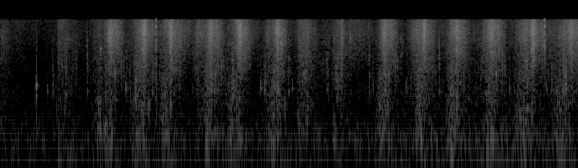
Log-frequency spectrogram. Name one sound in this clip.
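Footsteps rustle steadily through grass and leaves.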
